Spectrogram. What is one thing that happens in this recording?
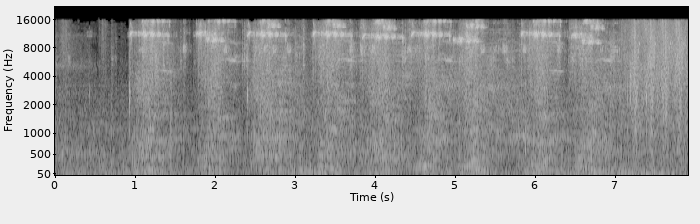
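Blades whoosh through the air again and again.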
